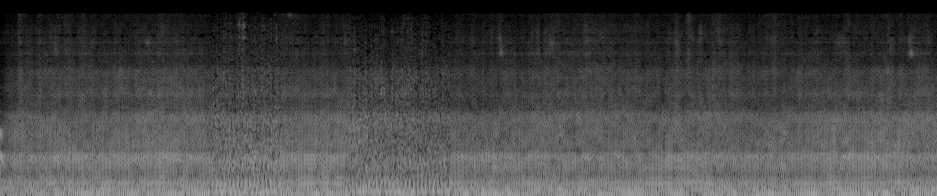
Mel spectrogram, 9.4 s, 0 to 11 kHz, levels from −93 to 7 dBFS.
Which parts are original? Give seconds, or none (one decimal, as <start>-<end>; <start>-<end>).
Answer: 2.1-2.8; 3.5-4.5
